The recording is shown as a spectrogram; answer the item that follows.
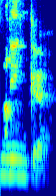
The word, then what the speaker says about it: Ninke: You can say whatever you like, but it's Ninke.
